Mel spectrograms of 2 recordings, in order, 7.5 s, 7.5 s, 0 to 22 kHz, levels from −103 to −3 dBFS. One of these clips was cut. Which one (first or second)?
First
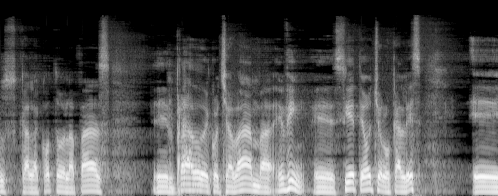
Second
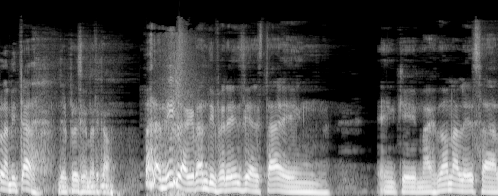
second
